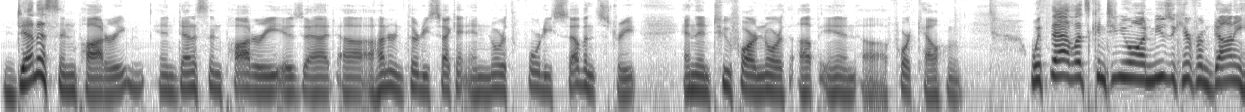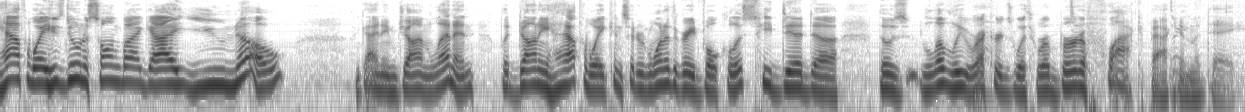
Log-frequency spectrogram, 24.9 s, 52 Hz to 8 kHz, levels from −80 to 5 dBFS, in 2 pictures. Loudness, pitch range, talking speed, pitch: -23 LUFS, 125-175 Hz, 165 wpm, 145 Hz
